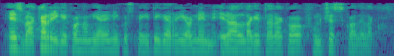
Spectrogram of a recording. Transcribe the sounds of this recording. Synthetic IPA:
e̞zβakarike̞ko̞no̞miaɾe̞nikuspeɣit̪iɣe̞rio̞ne̞ne̞ɾaːld̪ake̞t̪aɾako̞funt͡ʃe̞sko̞að̞e̞lako̥

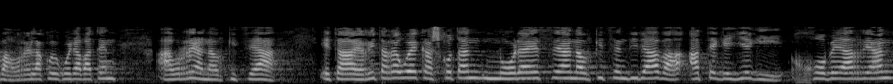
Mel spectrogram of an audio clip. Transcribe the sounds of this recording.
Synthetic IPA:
ao̞re̞lako̞e̞ɣoe̞ɾaβat̪e̞n | awre̞anawɾkit͡se̞a | e̞t̪ae̞rit̪arawe̞kasko̞t̪anːo̞ɾae̞se̞anawɾkit͡se̞nd̪iɾaβaʔːt̪e̞ɣe̞je̞ɣiʝo̞βe̞are̞an

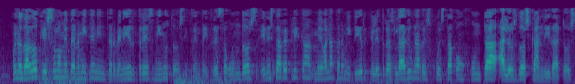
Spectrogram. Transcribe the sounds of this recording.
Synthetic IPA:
bwe̞noðað̞o̞ke̞so̞lo̞me̞pe̞ɾmit̪e̞nint̪e̞ɾβe̞niɾt̪ɾe̞zmĩnut̪o̞sit̪ɾe̞nt̪ajt̪ɾe̞sːe̞ɣ̞und̪o̞se̞ne̞st̪are̞plikame̞β̞anape̞ɾmit̪iɾkke̞le̞t̪ɾazlað̞eunare̞spwe̞st̪ako̞ŋxunt̪aʔa̰lo̞zð̞o̞skand̪iða̰t̪o̞s

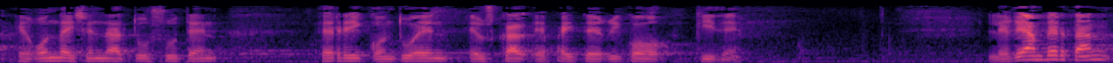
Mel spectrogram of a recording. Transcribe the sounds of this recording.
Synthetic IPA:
e̞ɣ̞o̞nd̪aise̞nd̪at̪usut̪e̞n | e̞riko̞nt̪ue̞ne̞wskale̞pajt̪e̞ɣiko̞kiðe̞ | le̞ɣ̞e̞ambe̞ɾt̪an

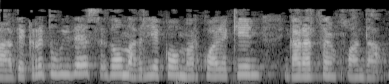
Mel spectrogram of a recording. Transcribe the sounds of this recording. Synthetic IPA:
d̪e̞kɾe̞t̪uβiðe̞se̞ðo̞maðɾie̞ko̞maɾko̞aɾe̞kiŋ | ɡaɾat͡se̞ŋʝo̞and̪a

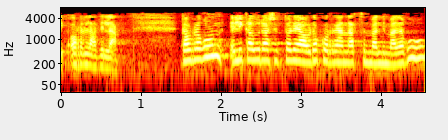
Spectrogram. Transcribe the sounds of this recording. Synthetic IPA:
ʔo̞re̞laðela̰ | ɡawre̞ɣ̞une̞likað̞uɾase̞k̚t̪o̞ɾe̞ao̞ɾo̞ko̞re̞anaɾt͡se̞mbald̪imbað̞eɣ̞u

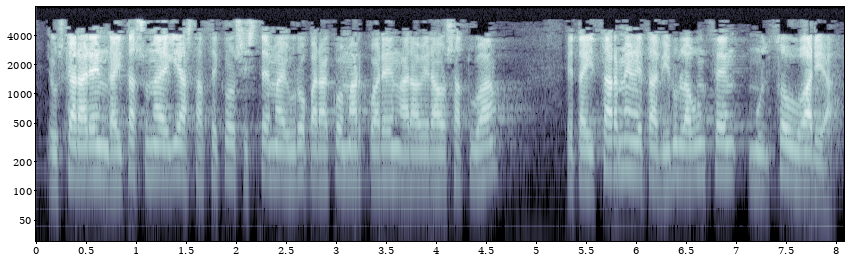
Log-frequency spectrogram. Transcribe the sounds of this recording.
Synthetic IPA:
e̞wskaɾaɾe̞ŋɡajt̪asunae̞ɣiast̪at͡se̞ko̞sist̪e̞maewɾo̞paɾako̞maɾko̞aɾe̞naɾaβ̞e̞ɾao̞sat̪ua | e̞t̪ait͡saɾme̞ne̞t̪aðiɾulaɣ̞unt͡se̞mmult͡so̞uɣ̞aɾia̰

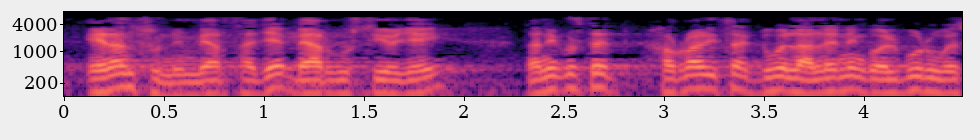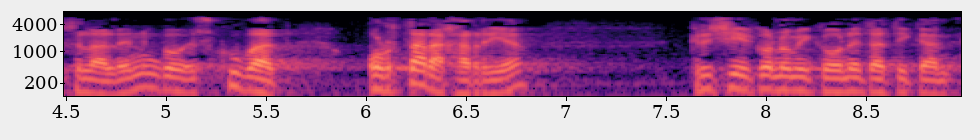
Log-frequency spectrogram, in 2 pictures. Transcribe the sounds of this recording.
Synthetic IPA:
e̞ɾant͡sunimbe̞aɾsaʎe̞be̞aɾɣust̪io̞je̞j | t̪anikust̪e̞t̪ʝawrlaɾit͡sak̚d̪ue̞lale̞ːne̞ŋɡo̞e̞lβuɾuβe̞salale̞ːne̞ŋɡo̞e̞skuβat̪o̞ɾt̪aɾaʝaria | kɾisie̞ko̞no̞miko̞ːne̞t̪at̪ikan

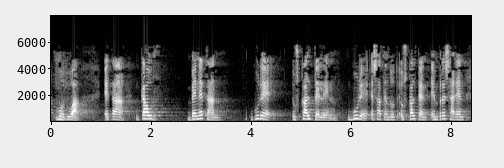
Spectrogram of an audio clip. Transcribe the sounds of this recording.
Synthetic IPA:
mo̞ðuae̞t̪aɡawɾ | βe̞ne̞t̪aŋ | ɡuɾe̞ | ewskalt̪e̞leŋ | ɡuɾe̞ʔesat̪e̞nd̪ut̪e̞wskalt̪e̞ne̞mpɾe̞saɾe̞n

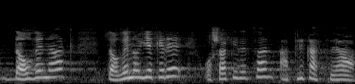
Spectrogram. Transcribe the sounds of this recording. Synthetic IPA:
d̪awðe̞nak | d̪̥awðe̞no̞je̞ke̞ɾe̞ | o̞sakiðet͡sanaplikat͡se̞a

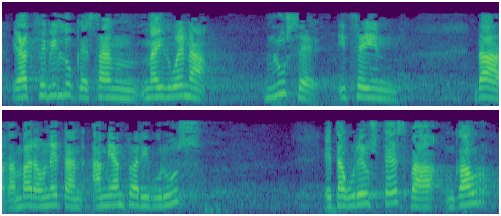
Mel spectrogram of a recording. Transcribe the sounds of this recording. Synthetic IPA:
e̞at͡seβild̪ukesanːajðue̞na | luse̞it͡se̞ɣin | d̪aɣambaɾao̞ne̞t̪anamiant̪uaɾiβ̞uɾus | e̞t̪aɣ̞uɾe̞ust̪e̞zbaɡawr

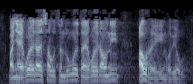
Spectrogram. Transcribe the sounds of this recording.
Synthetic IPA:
baɲae̞ɣ̞o̞e̞ɾae̞saɣut͡se̞nd̪uɣ̞ue̞t̪ae̞ɣ̞o̞e̞ɾao̞ni | awreːɣiŋɡo̞ð̞io̞̰ɣ̞ṵ

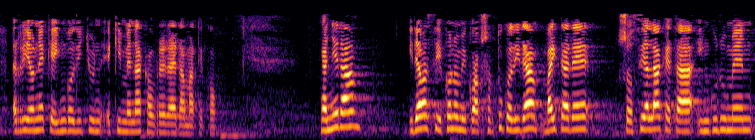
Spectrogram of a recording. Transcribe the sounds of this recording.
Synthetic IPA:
e̞rio̞ne̞ke̞ɣiŋɡo̞ðit̪une̞̰kime̞nakawre̞ɾae̞ɾamat̪e̞ko̞ | ɡaɲe̞ɾa | iɾaβ̞asie̞ko̞no̞miko̞akso̞ɾt̪uko̞ðiɾaβajt̪aeɾe̞so̞sialake̞t̪aiŋɡuɾume̞n

